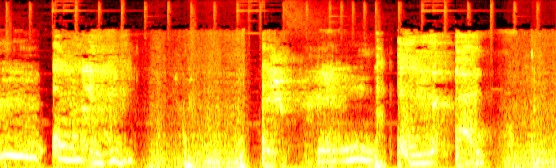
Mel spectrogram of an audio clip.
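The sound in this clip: Coughing and throat clearing from someone choking after something went down the wrong way, several harsh, rasping bursts broken by short pauses.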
